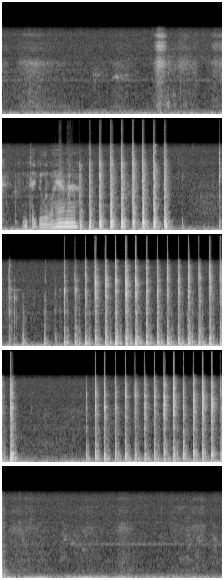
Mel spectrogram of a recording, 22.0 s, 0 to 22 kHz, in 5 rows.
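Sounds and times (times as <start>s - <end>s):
small hammer tapping metal: 8.7s - 13.5s.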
